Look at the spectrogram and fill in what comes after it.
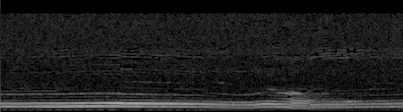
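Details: Wolves howling in chorus, recorded to encourage pet dogs to join in: several long, smooth, sustained howls overlap at slightly different pitches, holding level before one voice dips and wavers near the end.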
